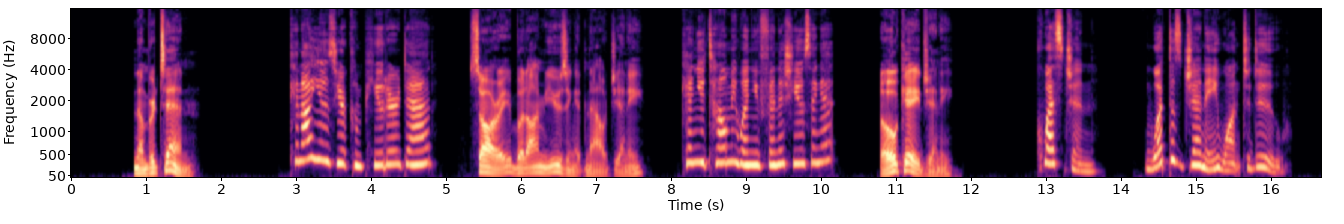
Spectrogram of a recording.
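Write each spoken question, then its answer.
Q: What does Jenny want to do?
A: Use her dad's computer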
